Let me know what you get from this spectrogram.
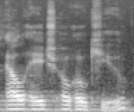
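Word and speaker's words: L.H.O.O.Q.: mustache, a goatee, and the letters LHOOQ. And when pronounced very quickly, it sounds a little bit like Elle a chat à coudre, which would translate roughly to she's got a hot ass.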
